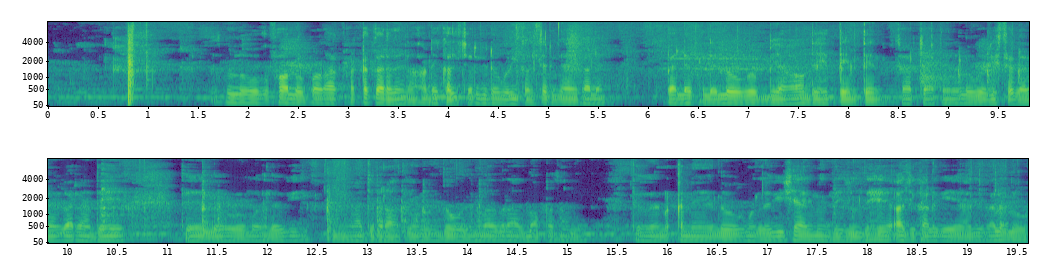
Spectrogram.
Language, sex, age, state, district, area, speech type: Dogri, male, 18-30, Jammu and Kashmir, Samba, rural, spontaneous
